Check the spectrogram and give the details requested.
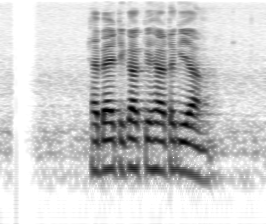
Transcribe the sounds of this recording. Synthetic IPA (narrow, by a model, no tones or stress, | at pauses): hæbæjʈikakːeɦaːʈəɡijaːmə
